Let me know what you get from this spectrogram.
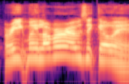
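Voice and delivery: light West Country greeting; friendly West Country accent, lightly done. Retold or imitated. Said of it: "we're from the West Country".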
